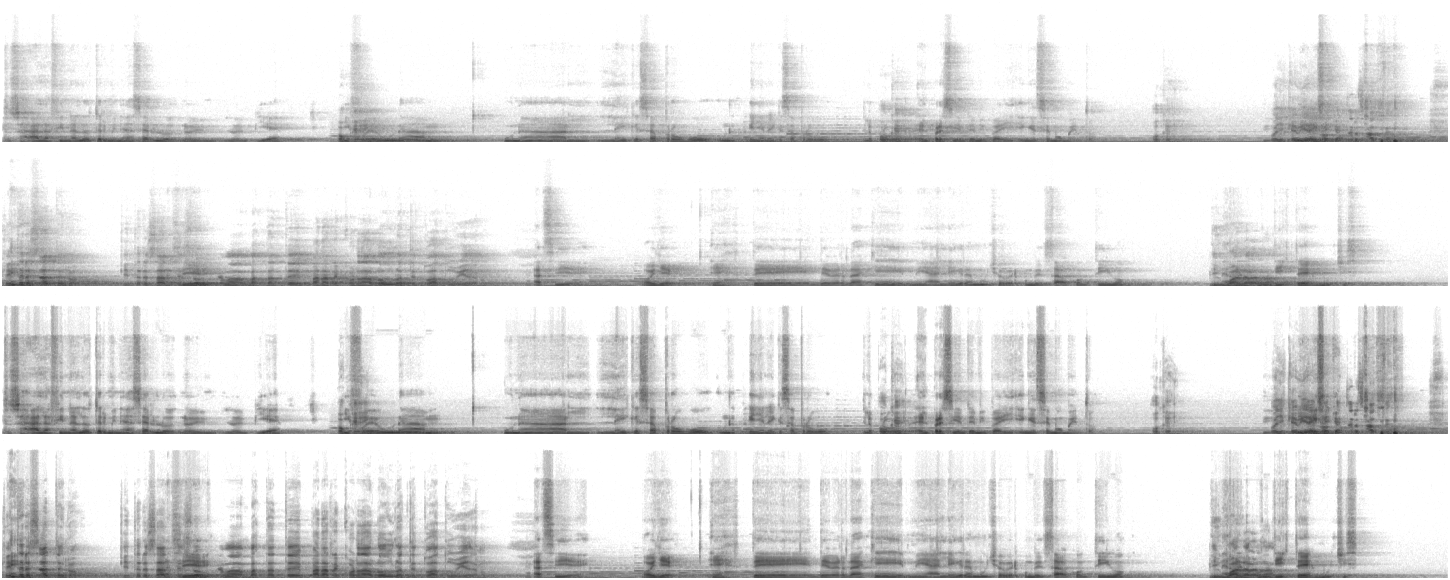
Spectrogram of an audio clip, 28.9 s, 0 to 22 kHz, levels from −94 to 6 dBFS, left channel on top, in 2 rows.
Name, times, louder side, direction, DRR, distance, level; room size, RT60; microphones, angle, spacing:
voice 1, 0.0-2.8 3.4-4.5 5.0-8.3 8.6-10.9 12.6-13.4 14.5-14.7 16.1-16.5 19.7-20.3 20.9-21.3 21.5-25.7 26.5-28.0, right 5 dB, 60° right, 16 dB, 0.4 m, -28 dB
sound 1, 3.3-22.3, equal, 15° right, 1.0 m, -44 dB
voice 2, 3.4-3.7 8.8-9.1 11.5-11.8 12.7-13.8 14.5-15.3 15.6-19.3 26.6-27.2, right 3 dB, 75° right, 10 dB, 0.8 m, -27 dB
16.0 x 10.5 x 4.4 m, 2.2 s
head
